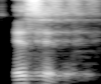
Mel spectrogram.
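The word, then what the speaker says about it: חסד: les muestra al pueblo algo que en hebreo se pronuncia Hesed, que significa en español gracia.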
